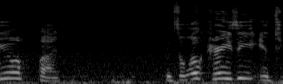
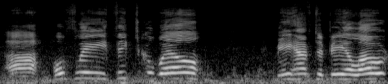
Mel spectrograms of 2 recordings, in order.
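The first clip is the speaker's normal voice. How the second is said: shouting over wind; 2 semitones higher, 17 dB louder than usual. Real, not acted. Outdoors in strong gusting wind.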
